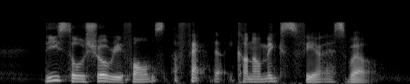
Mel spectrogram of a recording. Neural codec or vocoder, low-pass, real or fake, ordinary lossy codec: codec, 16 kHz in and 24 kHz out, 0.9 kbps, LongCat-Audio-Codec, four codebook decoder; 7.2 kHz; fake; Opus, 64 kbps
